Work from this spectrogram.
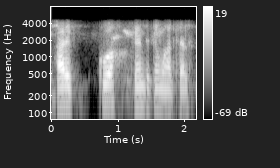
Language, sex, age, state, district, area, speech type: Odia, male, 18-30, Odisha, Nabarangpur, urban, conversation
